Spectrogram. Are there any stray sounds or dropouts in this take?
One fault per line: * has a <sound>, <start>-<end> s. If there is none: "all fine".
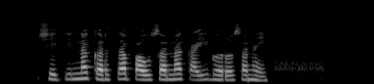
all fine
